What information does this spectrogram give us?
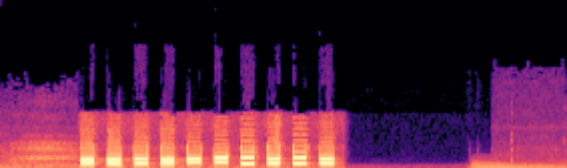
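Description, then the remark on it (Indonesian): A rapid run of ten crisp, evenly spaced telephone keypad beeps, each a short two-tone chirp, followed by a second of silence and then a steady ringing tone. “telepon engkom kali ya bisa mem, ini mengurangi beban hatiku. Telepon dulu ah.”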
